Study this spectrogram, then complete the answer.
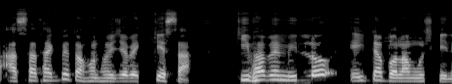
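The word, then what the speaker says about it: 今朝: আর এখন এই যে ইমারকানজির সাথে যখন আসা থাকবে তখন হয়ে যাবে কেসা। কিভাবে মিলল? এইটা বলা মুশকিল। এখানে স্টার চিহ্ন আছে। মানে কি? এটা ব্যতিক্রম উচ্চারণ। ঠিক আছে? তো কেসা অর্থ হচ্ছে আজ সকাল।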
